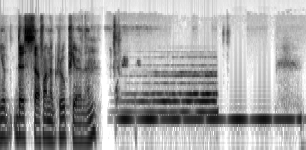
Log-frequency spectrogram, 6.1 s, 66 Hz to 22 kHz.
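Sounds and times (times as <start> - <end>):
speech: 0.0 - 3.1
synthesizer sine tone at a low-mid pitch: 2.3 - 6.1.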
